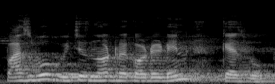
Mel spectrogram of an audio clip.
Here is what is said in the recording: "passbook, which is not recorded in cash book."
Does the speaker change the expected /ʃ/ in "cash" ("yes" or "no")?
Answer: yes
